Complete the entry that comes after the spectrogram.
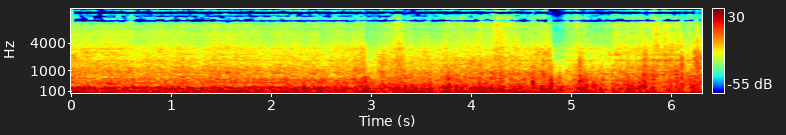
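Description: Indrayani Express running at about 100 km/h, heard from inside the coach beside the window: a loud, steady rush of wheel and track noise. Wind buffets the microphone.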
